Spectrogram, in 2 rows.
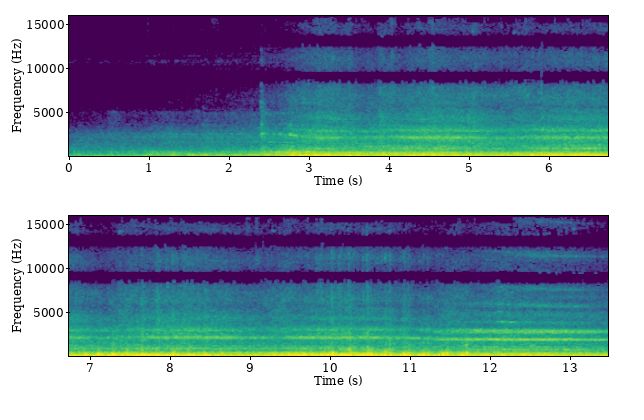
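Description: Metro-North M7 electric multiple-unit train running along the platform, its wheels rumbling on the rails with a steady high-pitched whine over the top. The noise swells as the train arrives about two seconds in, and the whine drifts slightly lower near the end.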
